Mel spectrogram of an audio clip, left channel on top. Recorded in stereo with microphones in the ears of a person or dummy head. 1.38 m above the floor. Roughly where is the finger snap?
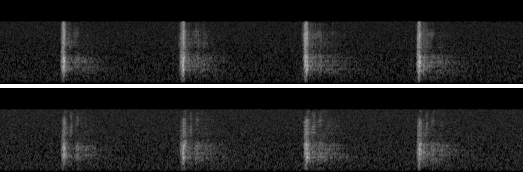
No finger snap in this recording.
